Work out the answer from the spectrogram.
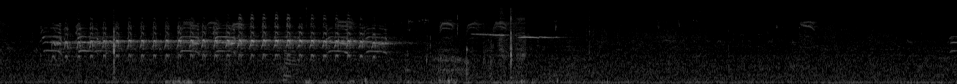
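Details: Northern flicker at Vernon Marsh giving a loud, rapid run of even, repeated notes, about five per second for roughly three and a half seconds, then quiet marsh background with a brief thin high note.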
